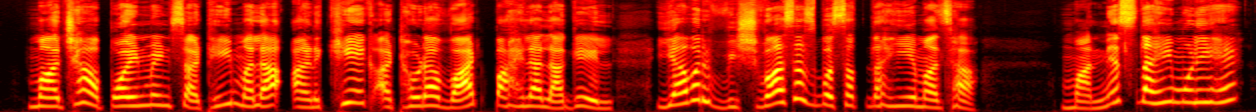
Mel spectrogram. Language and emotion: Marathi, angry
